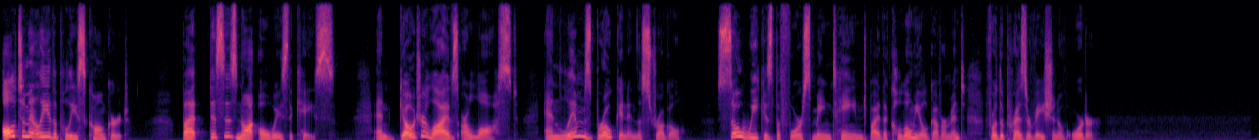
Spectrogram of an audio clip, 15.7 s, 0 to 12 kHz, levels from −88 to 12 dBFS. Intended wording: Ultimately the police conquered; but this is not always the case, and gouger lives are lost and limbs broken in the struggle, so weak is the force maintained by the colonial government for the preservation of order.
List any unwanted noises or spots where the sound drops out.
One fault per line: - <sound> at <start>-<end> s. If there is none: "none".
none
